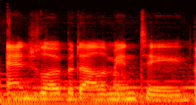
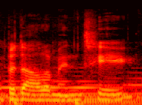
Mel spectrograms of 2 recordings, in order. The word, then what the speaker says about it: Angelo Badalamenti: Angelo Badalamenti. – Badalamenti.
